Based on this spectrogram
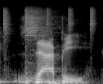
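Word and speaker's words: Zappe: It's Bailey Zappy, pronounced like happy.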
